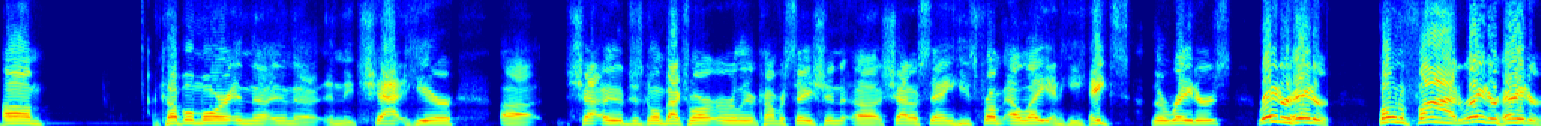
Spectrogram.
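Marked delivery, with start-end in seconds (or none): 10.5-12.9 put-on Tennessee accent, laid on thick. A streamer responding to a chatter who hates the Raiders, thick Tennessee hick accent. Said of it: "the Tennessee accent".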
